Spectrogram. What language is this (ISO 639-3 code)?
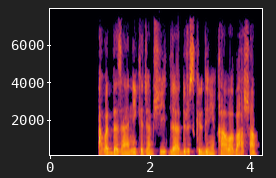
ckb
